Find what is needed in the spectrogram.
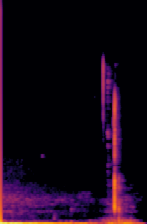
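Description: Two quick, sharp clicks of computer keyboard keys about one and a half seconds in, over a faint low hum.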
